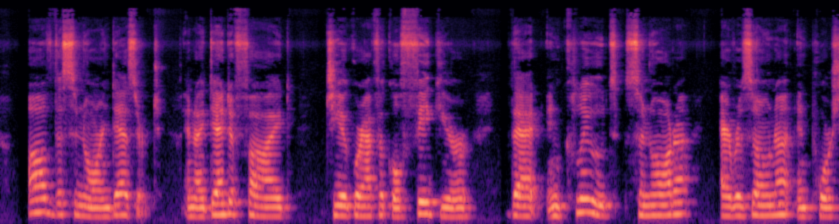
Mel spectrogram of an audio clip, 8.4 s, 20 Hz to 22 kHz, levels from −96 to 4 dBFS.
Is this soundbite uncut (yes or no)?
no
